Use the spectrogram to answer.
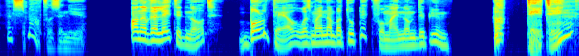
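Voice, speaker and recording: Cocky french rapper toilet dude for a game, husky, swoops all over, talks about himself like royalty. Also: female voice, mid-range voice, a bit bright, no room sound, clean studio sound, exaggerated voice. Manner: pompous, refers to himself in the third person. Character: cocky, boastful French rapper toilet, male, vulgar and vain. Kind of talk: theatrical video game character acting, breaking into rap.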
